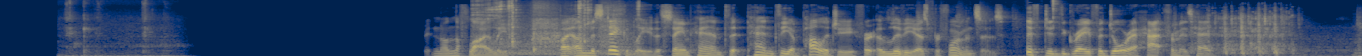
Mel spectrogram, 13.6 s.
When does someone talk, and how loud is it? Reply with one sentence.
The talking can be heard from 4.3 to 12.2 s, at a steady volume.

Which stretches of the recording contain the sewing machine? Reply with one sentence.
The sewing machine can be heard from 11.5 to 13.5 s.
